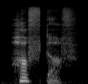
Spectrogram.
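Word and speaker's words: HF/DF: HF divided by DF high-frequency direction finding, pronounced Huff-Duff by the crews who operated it, had become one of the Allies' most potent weapons against the U-boats.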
